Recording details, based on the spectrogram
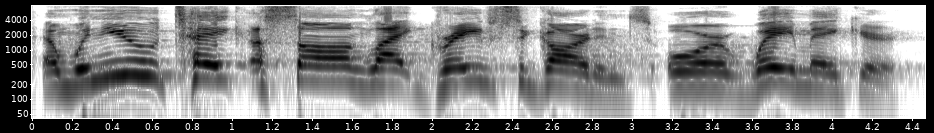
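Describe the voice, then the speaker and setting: A young man preaching a sermon to students, emphatic and loud, repeating his key lines. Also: sits high, lively intonation, a little slow. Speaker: youth pastor. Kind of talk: youth sermon. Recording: long hall reverb.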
